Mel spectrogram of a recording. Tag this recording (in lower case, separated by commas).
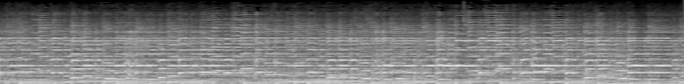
fiddle, musical instrument, music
